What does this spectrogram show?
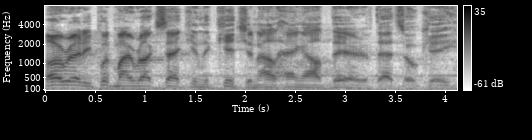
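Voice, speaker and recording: Over clear background noise, a man performs in a put-on character voice. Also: moderate pace. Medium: video game. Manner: gruff.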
